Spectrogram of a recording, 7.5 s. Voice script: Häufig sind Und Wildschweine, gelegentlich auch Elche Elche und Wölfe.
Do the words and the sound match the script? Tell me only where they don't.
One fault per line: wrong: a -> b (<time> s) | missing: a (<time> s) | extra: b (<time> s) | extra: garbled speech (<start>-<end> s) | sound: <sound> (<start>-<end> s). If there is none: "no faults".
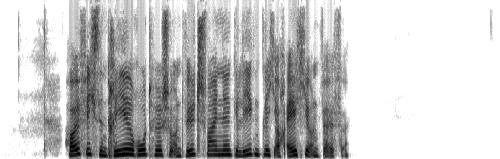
extra: Rehe Rothirsche (1.7 s)
missing: Elche (4.7 s)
